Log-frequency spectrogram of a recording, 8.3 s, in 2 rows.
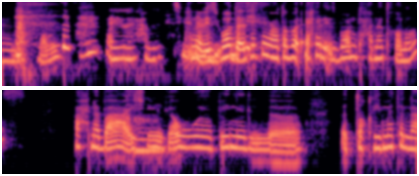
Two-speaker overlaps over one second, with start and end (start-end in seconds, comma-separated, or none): none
